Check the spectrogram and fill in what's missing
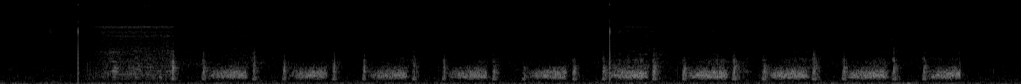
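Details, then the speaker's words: Stethoscope diaphragm at the aortic area: rapid regular heartbeat with a soft blowing diastolic sound after each beat, mild aortic regurgitation. "الكيس التالتة mild وسيفير aortic regurg."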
